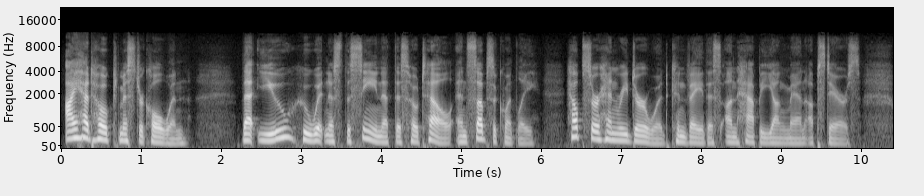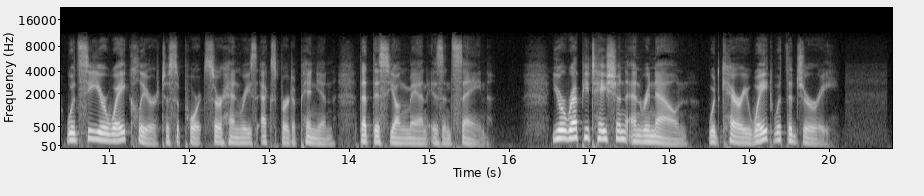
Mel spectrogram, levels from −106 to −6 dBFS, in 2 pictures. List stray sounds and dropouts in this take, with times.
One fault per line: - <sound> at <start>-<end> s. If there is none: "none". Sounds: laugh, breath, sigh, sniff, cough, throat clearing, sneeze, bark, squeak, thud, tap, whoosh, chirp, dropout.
none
